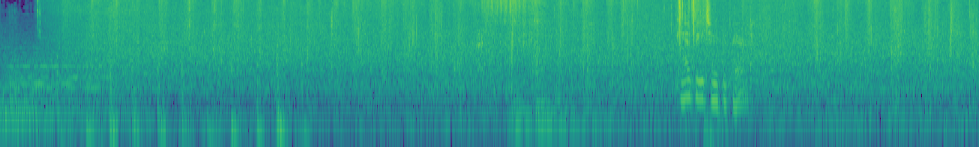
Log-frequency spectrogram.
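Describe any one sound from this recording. Footsteps crunch quickly through snow and gravel.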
